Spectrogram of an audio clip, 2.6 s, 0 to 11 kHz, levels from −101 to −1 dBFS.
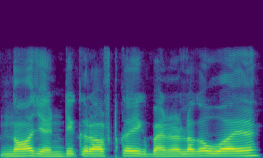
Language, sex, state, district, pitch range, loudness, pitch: Hindi, male, Uttar Pradesh, Shamli, 155-170 Hz, -14 LUFS, 165 Hz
